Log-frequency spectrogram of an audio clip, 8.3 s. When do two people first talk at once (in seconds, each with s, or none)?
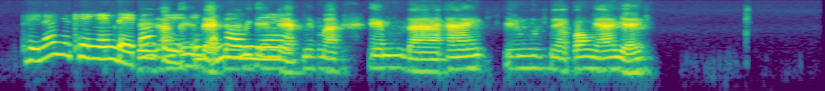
1.4 s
